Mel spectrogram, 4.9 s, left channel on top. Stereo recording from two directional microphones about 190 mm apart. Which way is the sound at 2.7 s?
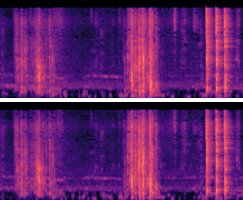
30° right (ahead or behind).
